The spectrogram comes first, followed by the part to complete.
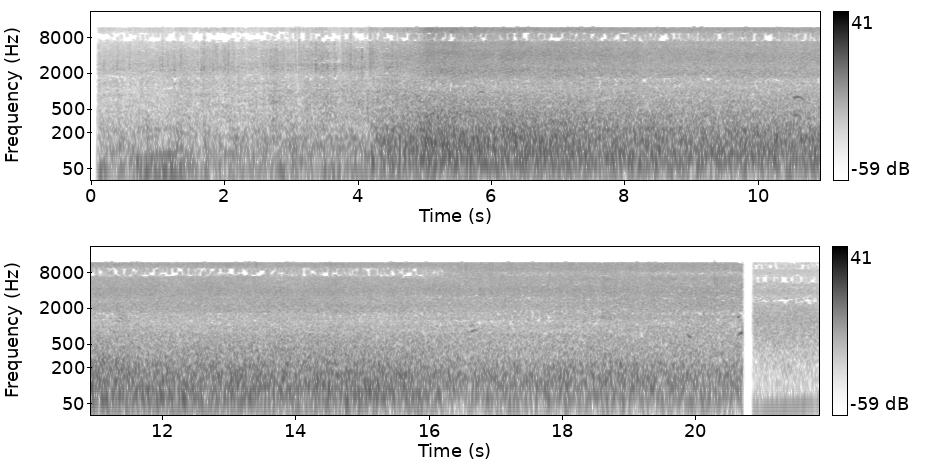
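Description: Steady, loud rush of a flash-flood mudflow and rain, with wind buffeting the microphone; the noise jumps louder about four seconds in.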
